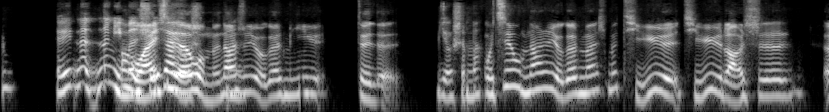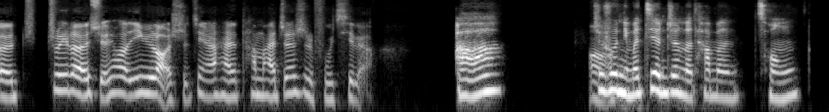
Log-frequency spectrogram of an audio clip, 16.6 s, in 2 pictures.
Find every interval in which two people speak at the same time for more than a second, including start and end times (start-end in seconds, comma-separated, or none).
1.2-2.5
